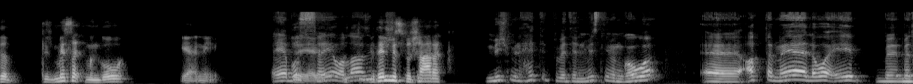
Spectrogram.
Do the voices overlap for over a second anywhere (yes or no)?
yes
